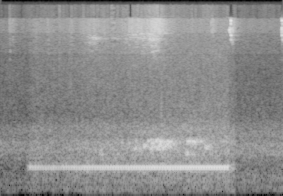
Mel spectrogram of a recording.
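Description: A steady telephone call tone plays over a speakerphone, a single sustained hum of about two seconds that starts and stops abruptly against a quiet background.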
